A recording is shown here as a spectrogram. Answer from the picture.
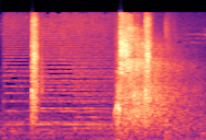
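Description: A golf driver swung and striking a teed ball a little over a second in: a quick rising swish into a sharp crack that fades away. A short click comes about a third of a second in, and faint background music runs underneath.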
